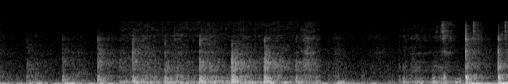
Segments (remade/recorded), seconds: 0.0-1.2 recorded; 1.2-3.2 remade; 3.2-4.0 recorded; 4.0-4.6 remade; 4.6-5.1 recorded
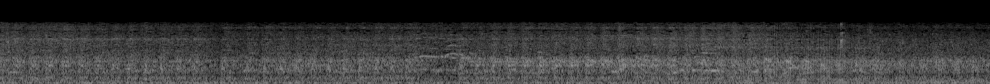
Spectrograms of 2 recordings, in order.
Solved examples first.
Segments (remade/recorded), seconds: 0.0-7.7 recorded; 7.7-8.5 remade; 8.5-9.9 recorded

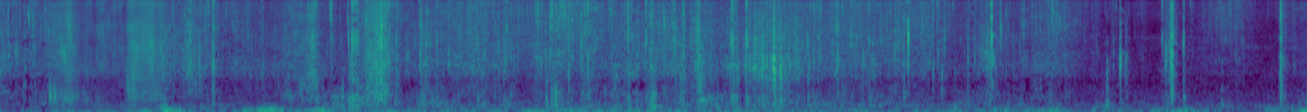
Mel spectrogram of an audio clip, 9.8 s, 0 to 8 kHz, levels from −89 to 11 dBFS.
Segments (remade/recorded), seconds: 0.0-0.4 recorded; 0.4-1.2 remade; 1.2-9.8 recorded

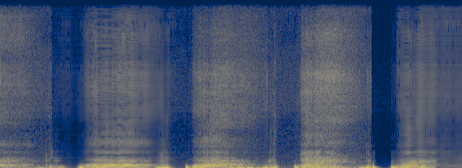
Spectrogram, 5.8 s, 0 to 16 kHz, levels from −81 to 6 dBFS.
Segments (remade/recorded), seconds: 0.0-0.7 recorded; 0.7-2.2 remade; 2.2-4.9 recorded; 4.9-5.8 remade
